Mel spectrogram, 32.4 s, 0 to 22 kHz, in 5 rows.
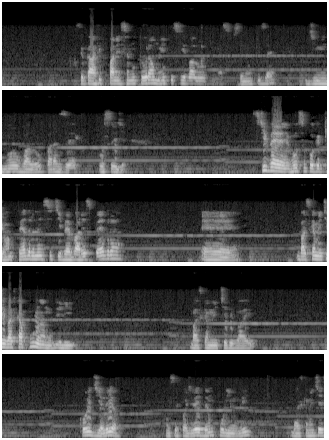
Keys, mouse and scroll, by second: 8.9 middle click, 9.6 shift+middle drag, 10.3 right click, 12.7 middle drag, 13.2 s, 14.4 click, 16.6 s, 18.1 click, 21.8-22.3 middle drag, 22.8 click, 24.5-27.3 typing, 31.7 s.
